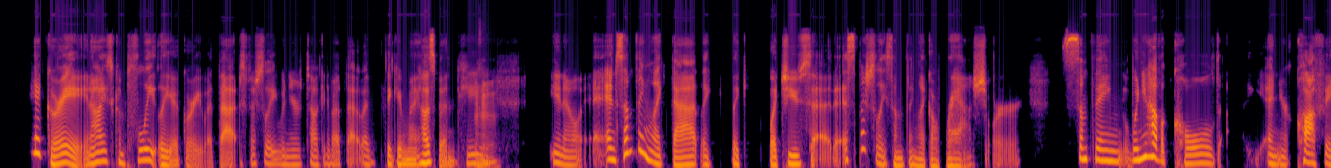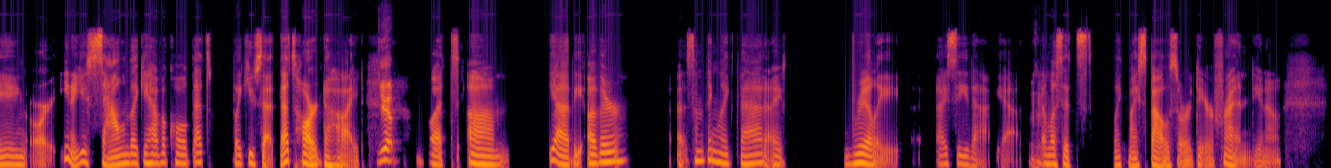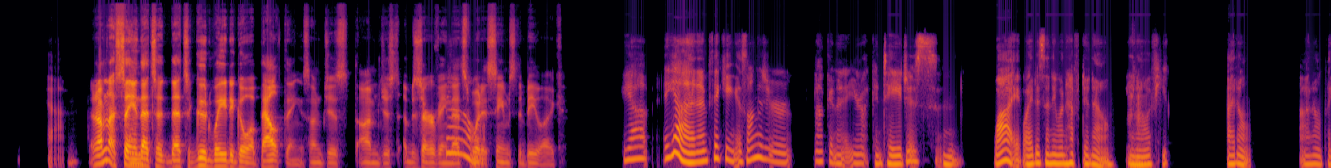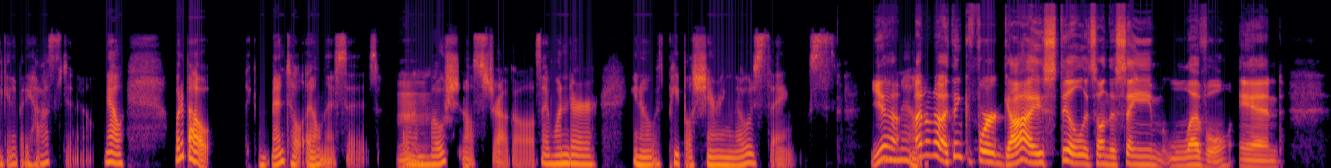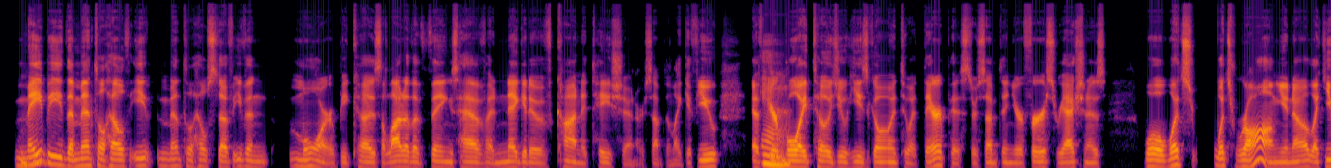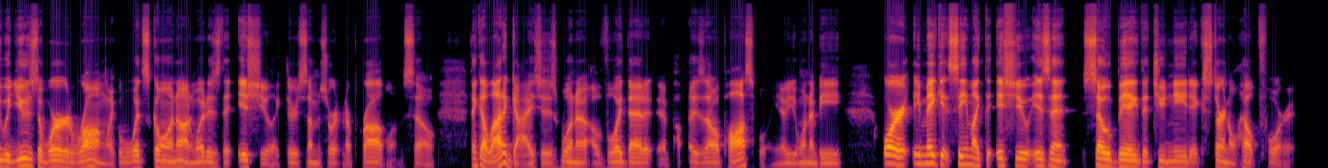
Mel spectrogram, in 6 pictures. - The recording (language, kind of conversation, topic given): English, unstructured, How should I decide who to tell when I'm sick?
- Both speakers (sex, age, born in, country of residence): female, 55-59, United States, United States; male, 35-39, United States, United States
- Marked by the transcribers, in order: tapping; other background noise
